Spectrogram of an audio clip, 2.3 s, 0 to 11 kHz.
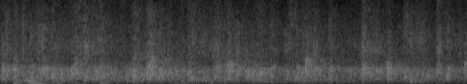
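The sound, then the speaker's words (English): Steady applause from an audience for a quiz contestant who scored 10, a dense patter of many hands clapping at once that holds at an even, fairly loud level throughout, with no voices standing out. “Oh, round of applause.”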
